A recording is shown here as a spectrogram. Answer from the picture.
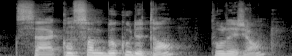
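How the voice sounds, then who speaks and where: Speaking at a very slow pace, a man talks with a Dutch accent. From Netherlands. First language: Dutch (speaking French). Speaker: event design expert, author. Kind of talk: interview. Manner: halting, searching for words.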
